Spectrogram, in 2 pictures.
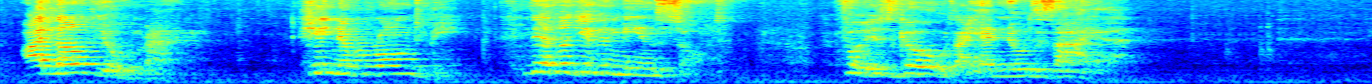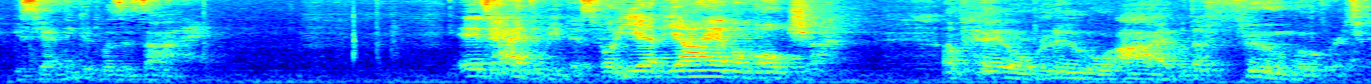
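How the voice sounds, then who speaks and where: A man playing a nervous, gleeful madman confessing to murder in a theatrical stage recitation, swinging between hushed and manic delivery. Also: on the high side, pitched above the performer's own voice. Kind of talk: dramatic solo stage recitation of a gothic story. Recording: roomy, distant stage recording with noise.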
